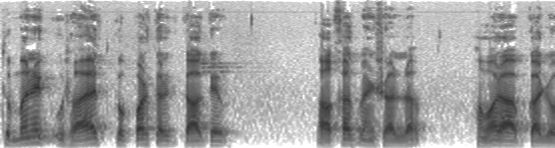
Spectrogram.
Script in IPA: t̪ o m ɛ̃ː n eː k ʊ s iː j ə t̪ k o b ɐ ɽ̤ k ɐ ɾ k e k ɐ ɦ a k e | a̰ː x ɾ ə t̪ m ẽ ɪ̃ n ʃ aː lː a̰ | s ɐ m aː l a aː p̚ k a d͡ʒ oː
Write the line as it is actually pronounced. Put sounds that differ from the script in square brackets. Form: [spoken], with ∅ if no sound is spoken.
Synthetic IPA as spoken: t̪ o m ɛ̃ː n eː k ʊ s [aː] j ə t̪ k o [p] ɐ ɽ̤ k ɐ ɾ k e k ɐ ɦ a k e | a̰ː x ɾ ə t̪ m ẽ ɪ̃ n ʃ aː lː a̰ | [h] ɐ m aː [ɾ] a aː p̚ k a d͡ʒ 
